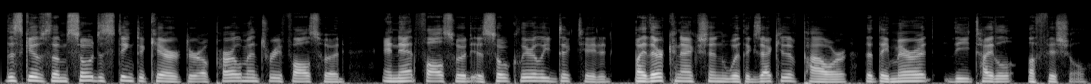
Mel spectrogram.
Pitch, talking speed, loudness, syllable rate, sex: 140 Hz, 160 wpm, -19 LUFS, 5.6 syllables/s, male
